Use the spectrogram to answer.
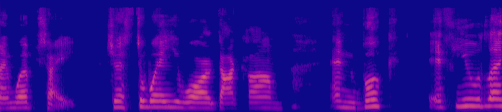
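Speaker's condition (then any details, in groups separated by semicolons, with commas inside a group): Cerebral palsy; from birth, hearing loss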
